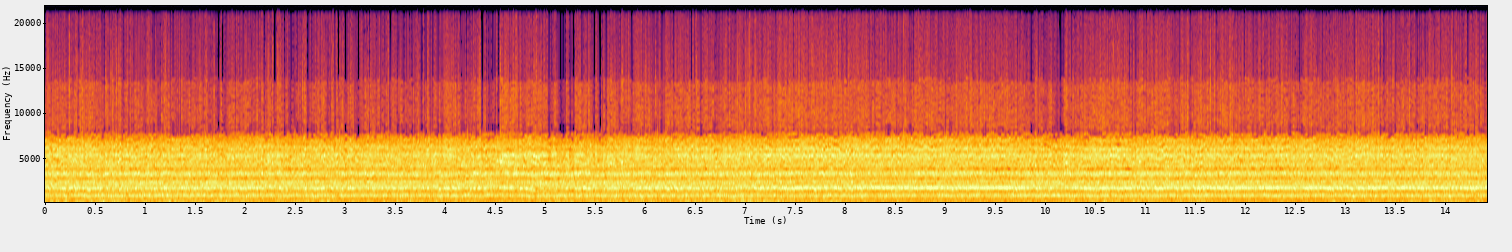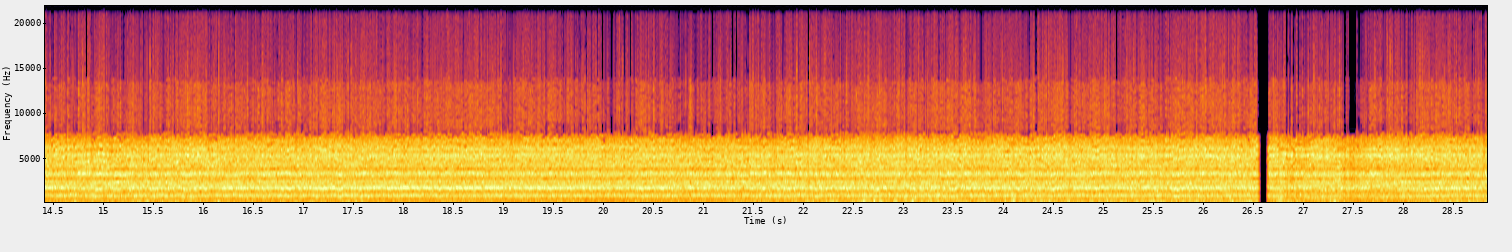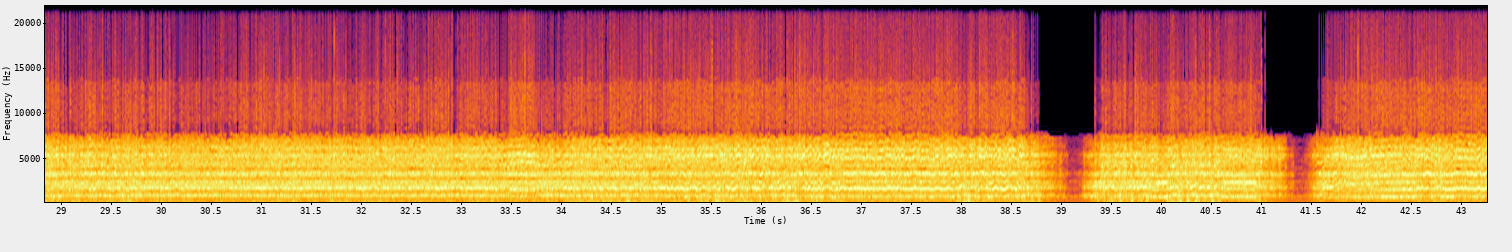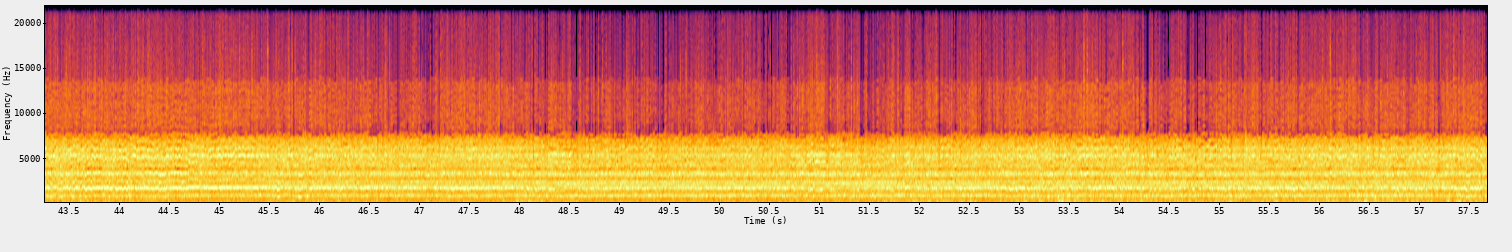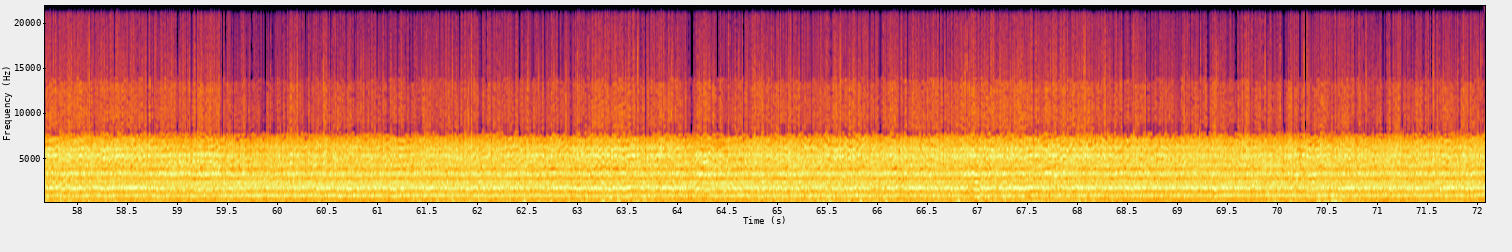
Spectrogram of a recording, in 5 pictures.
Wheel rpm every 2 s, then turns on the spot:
230, 230, 230, 230, 230, 230, 240, 230, 230, 240, 230, 230, 230, 180, 210, 230, 230, 230, 210, 150, 150, 190, 220, 230, 230, 230, 230, 230, 230, 230, 230, 230, 230, 230, 230, 230.
none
